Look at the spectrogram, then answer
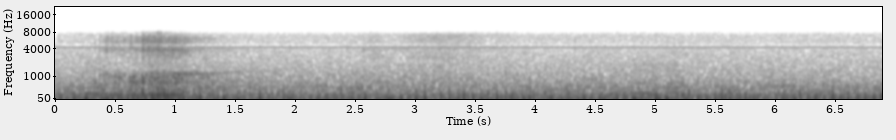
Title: Dad snore...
